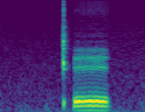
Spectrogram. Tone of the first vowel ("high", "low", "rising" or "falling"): high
